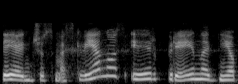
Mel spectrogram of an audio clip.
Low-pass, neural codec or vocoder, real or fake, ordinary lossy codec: 7.2 kHz; none; real; Opus, 16 kbps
